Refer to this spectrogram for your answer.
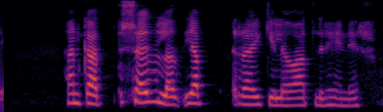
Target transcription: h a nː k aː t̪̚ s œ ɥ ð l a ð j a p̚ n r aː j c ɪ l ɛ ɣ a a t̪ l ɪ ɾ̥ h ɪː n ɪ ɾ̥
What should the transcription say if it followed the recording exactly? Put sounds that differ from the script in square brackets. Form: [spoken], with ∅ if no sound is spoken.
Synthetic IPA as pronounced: h a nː k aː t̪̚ s œ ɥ ð l a ð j a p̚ n r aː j c ɪ l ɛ ɣ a a t̪ l ɪ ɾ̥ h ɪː n ɪ ɾ̥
